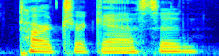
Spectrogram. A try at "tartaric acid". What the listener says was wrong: No, it's just tar twice. Tartaric acid.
